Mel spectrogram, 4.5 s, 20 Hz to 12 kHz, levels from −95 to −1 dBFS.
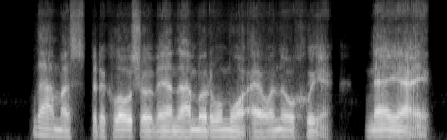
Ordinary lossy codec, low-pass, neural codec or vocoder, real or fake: Opus, 16 kbps; 10.8 kHz; codec, 16 kHz in and 24 kHz out, 0.6 kbps, FocalCodec, streaming, 2048 codes; fake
